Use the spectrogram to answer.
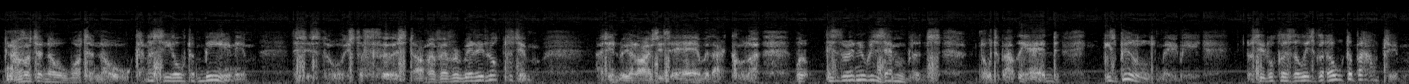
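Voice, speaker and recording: A man's voice: a little high, sing-song, pushed and bright, a little hiss or hum, rough recording. An actor playing a hesitant, plain-spoken middle-aged father with a Northern English accent in a radio drama. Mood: wondering, unsettled. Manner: halting, awkward, hesitant.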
